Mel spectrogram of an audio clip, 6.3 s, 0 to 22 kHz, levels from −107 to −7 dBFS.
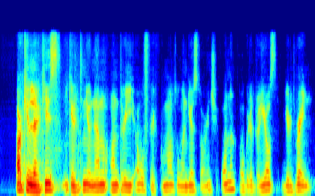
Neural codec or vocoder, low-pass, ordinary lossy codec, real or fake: codec, 16 kHz in and 24 kHz out, 0.9 kbps, LongCat-Audio-Codec, four codebook decoder; 10.8 kHz; Opus, 64 kbps; fake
